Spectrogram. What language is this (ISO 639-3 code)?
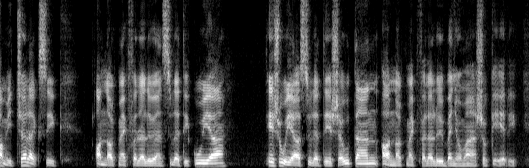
hun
